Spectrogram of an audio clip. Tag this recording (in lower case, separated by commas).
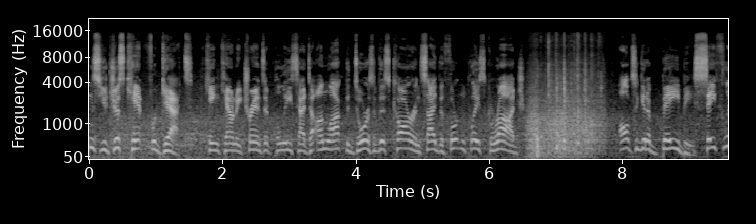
speech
